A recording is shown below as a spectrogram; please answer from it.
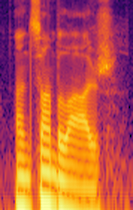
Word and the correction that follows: assemblage: That's, God damn it. – Well, it's just so pretentious and ridiculous. It's assemblage.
